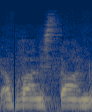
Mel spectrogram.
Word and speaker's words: Afghanistan: I think Biden tried to correct her when she said Afghanistan, which is the proper pronunciation, and he's like, Afghanistan?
